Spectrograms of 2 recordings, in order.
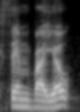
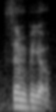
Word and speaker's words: symbiotes: a trailer there like Simba yoke I was like no no no no no Tony you gotta change this how to pronounce Anna it should be symbiotes not standby ups and they did their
